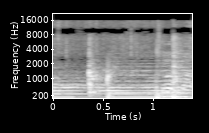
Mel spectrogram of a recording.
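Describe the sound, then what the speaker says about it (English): Onions fry in a pan with a steady, close sizzle, broken by a few soft clinks and stirring scrapes. "So my onions are cooking."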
